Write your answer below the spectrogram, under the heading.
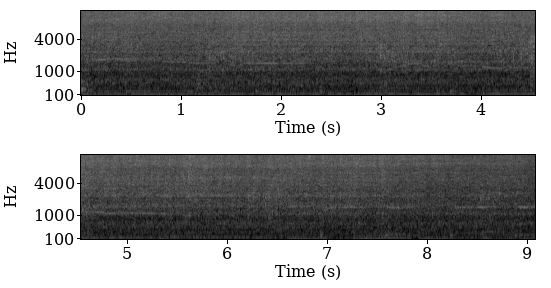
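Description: Soaked chana dal sizzling steadily in hot masala in an aluminium pressure-cooker pot, under background music.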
